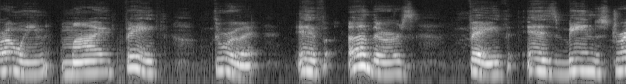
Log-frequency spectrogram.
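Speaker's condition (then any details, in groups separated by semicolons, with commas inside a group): ALS; hand onset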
